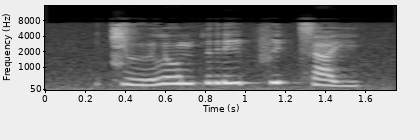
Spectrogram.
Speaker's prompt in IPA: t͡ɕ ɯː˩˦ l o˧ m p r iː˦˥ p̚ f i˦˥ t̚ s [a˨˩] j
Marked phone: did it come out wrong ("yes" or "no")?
no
